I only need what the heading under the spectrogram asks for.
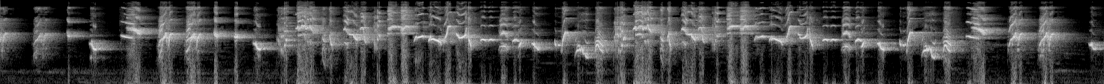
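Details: Oriental magpie-robin singing loudly in a combative style, used to rouse other magpie-robins into fighting. Begins with spaced chips, then swells into a dense flow of varied whistles, trills and scratchy buzzes that lasts throughout.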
